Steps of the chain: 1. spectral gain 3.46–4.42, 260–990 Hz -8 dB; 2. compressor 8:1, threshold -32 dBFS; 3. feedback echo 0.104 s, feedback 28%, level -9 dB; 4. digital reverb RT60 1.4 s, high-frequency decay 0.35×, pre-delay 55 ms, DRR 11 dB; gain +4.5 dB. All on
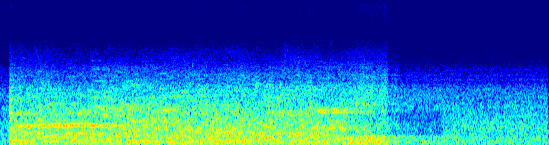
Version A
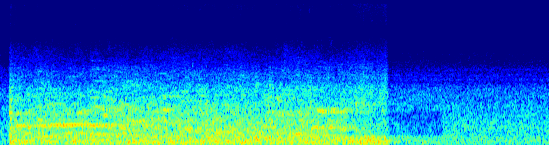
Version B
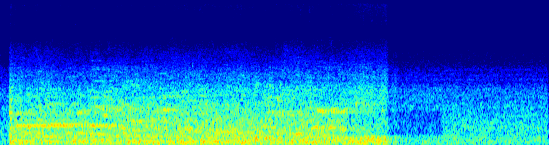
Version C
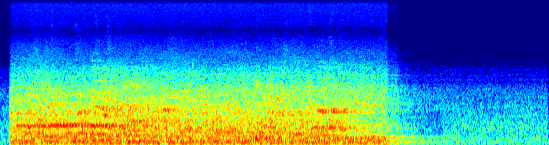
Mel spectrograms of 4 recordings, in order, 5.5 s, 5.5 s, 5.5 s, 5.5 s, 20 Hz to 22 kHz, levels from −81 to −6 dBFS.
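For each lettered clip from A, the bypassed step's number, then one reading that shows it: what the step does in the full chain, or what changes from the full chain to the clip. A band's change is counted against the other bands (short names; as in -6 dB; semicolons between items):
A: 3, echo-to-direct -6.0 dB to -11.0 dB; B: 4, echo-to-direct -6.0 dB to -8.5 dB; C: 2, mean gain reduction 9.0 dB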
